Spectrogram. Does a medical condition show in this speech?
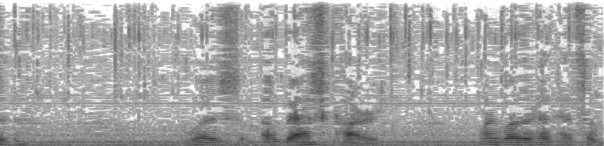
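Yes: ALS; still able to talk, articulate.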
